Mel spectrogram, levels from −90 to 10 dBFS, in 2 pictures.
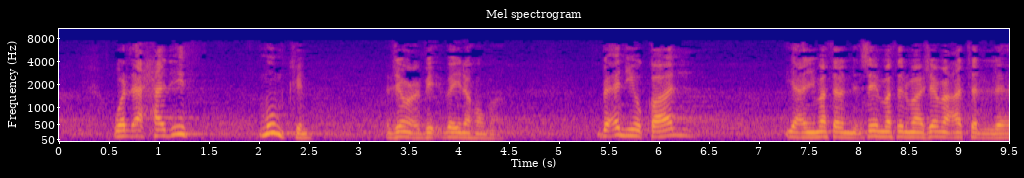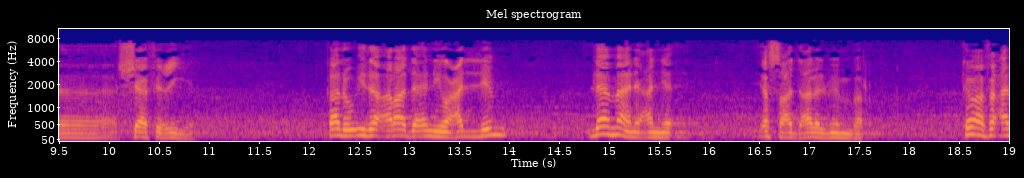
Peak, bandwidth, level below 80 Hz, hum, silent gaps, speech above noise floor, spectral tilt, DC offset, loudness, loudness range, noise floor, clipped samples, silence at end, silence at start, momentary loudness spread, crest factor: -4 dBFS; 7.8 kHz; -60 dBFS; none; none; 21 dB; -5.5 dB/octave; under 0.1%; -19 LUFS; 4 LU; -39 dBFS; under 0.1%; 0 s; 0 s; 22 LU; 16 dB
